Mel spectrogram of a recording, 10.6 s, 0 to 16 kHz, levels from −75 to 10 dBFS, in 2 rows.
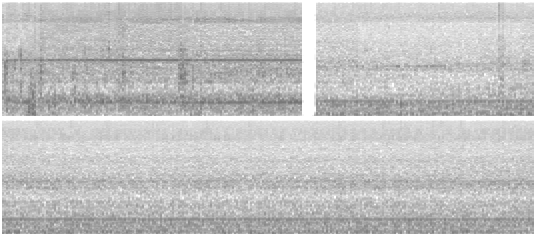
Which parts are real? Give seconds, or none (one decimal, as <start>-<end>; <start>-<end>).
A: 0.0-0.4; 1.0-10.6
